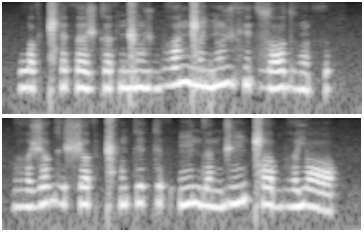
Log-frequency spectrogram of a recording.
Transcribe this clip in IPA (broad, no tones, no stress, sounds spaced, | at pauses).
w ɔ θ ǁʰ ɛ θ ɜ ʒ k ɜ θ ŋ͡ǁ ũ ʒ bʱ ʌ ŋ͡ǁ ə ɲ ũ ʒ fʲ ũ θ z ɔ dʱ ũ θ | ɦ ʌ ʒ ʌ ɡʱ ɪ ʃ ʌ θ ǁʰ ũ k ɪ k ɪ θ ʔ ĩ n d ɜ n d͡ʒ ĩ ǁ ʌ bʱ ə j ɔ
